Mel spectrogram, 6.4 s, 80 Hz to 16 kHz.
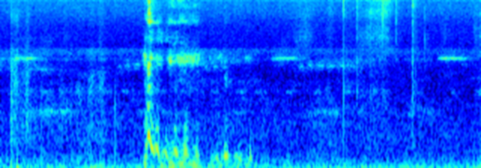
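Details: A trapped raccoon, removed at 2 a.m. from a kitchen it entered through a cat door, gives a brief, fluttering whine that slides downward, then trails off into quieter stuttering sounds.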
